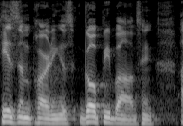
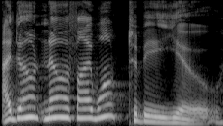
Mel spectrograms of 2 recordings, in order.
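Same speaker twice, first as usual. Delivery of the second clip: put-on strong British accent, drawn-out you, sing-song; 8 semitones higher than usual. Quoting what a man said in his talk, in a heavy british accent. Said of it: "he said with this heavy British accent".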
